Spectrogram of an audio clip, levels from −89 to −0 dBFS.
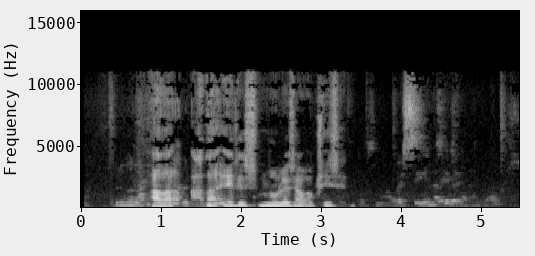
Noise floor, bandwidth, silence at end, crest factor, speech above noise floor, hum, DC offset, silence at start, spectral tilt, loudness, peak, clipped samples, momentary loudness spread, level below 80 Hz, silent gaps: -54 dBFS; 11.5 kHz; 0.75 s; 22 dB; 31 dB; none; under 0.1%; 0.35 s; -4.5 dB/octave; -22 LUFS; -2 dBFS; under 0.1%; 19 LU; -58 dBFS; none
